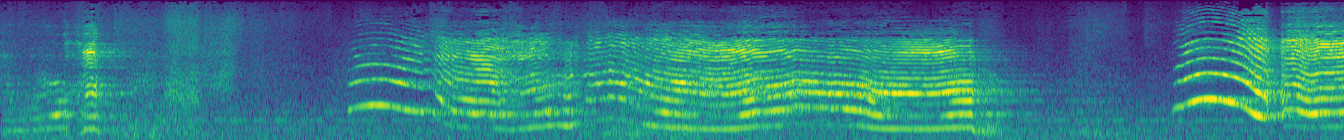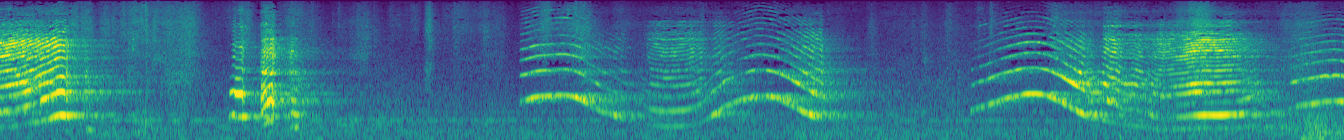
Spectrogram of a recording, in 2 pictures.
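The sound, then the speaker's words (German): A young animal, wanting to drink milk from its lying mother, calls out in a series of high, wavering, squeaky bleats, coming in four or five loud bursts with brief pauses between them, and no one speaking. “Und kürzlich hätte sie so gern getrunken. Aber die Mutter Tanda ist gerade ein bisschen faul angelegen”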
